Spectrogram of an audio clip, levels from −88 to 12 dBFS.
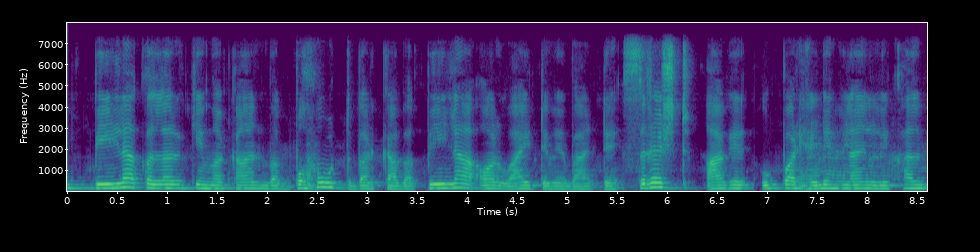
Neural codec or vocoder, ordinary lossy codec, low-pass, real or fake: codec, 16 kHz, 4.8 kbps, FACodec; none; 7.2 kHz; fake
